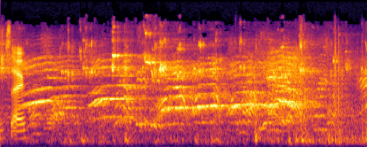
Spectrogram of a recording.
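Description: A basketball dribbled on a hardwood court during live play, with players' voices calling out and high-pitched shoe squeaks on the floor.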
